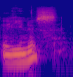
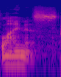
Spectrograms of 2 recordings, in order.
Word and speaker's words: Linus: I speak Swedish it's meanness I speak Finnish it's Lino's when I speak English its Linus and I really don't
